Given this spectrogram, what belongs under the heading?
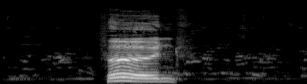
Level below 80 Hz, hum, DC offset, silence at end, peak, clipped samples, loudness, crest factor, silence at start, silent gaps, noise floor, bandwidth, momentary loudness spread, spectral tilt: -70 dBFS; none; under 0.1%; 1.35 s; -2 dBFS; under 0.1%; -14 LUFS; 18 dB; 1.05 s; none; -55 dBFS; 14.5 kHz; 22 LU; -4.5 dB/octave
